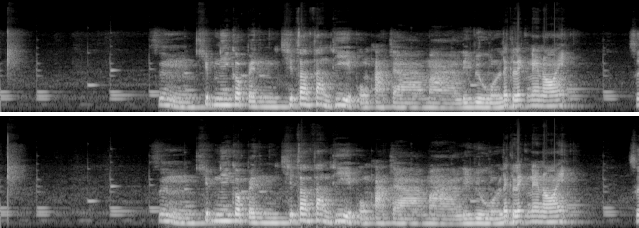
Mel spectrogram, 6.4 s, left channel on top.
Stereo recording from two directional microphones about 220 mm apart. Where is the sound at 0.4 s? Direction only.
Centre (ahead or behind).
